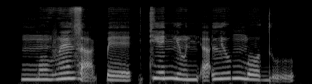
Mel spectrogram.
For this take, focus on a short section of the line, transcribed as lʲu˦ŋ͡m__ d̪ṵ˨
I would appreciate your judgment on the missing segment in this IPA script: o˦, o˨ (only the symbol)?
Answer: o˨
